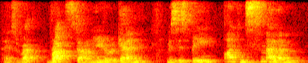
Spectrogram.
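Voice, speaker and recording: A woman's voice: on the low side, unhurried, distant mic, natural voice. A woman voicing a big, servile house-woman in a read-aloud storybook, with an eager, obedient manner. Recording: roomy echo, from the mic.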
